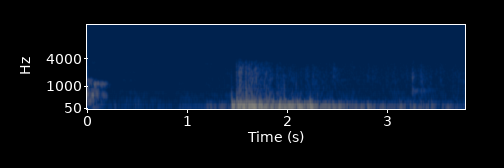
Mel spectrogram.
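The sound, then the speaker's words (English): A dynamite explosion: after a quiet, low stretch, one sudden loud boom hits partway through, then a rumbling tail slowly fades. “Oh my god, was that dynamite?”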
